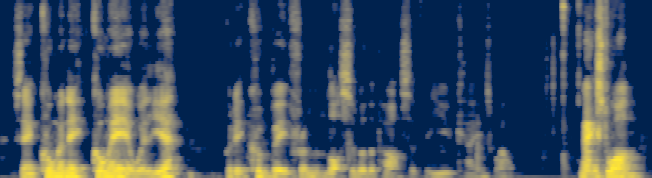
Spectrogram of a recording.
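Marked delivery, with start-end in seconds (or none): 0.4-1.8 northern accent with dropped H; broad, informal northern regional accent; northern English accent. Shown as a demonstration. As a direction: say it like a northerner, louder and higher. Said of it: "So it could be from north".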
